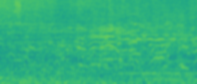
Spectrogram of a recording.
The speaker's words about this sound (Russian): В кадре волна поднимается на шлюпочную палубу.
